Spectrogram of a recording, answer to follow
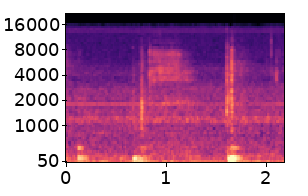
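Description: Near silence with a couple of faint clicks, the louder one near the end: a computer mouse clicking to advance the presentation slide.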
